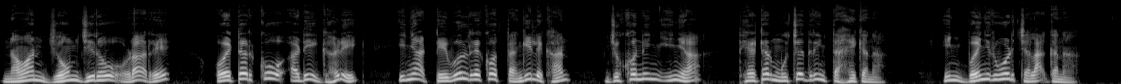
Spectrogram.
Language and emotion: Santali, disgusted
